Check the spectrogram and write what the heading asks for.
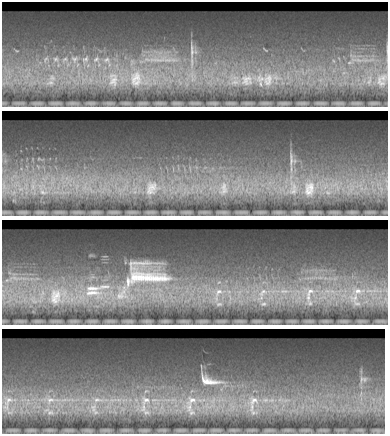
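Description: Wild birds calling around the nest: short chirps, trills and whistles every second or two, with a louder call about eighteen seconds in. A faint steady low hum lies beneath.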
